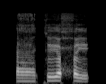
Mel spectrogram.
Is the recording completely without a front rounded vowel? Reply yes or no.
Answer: no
